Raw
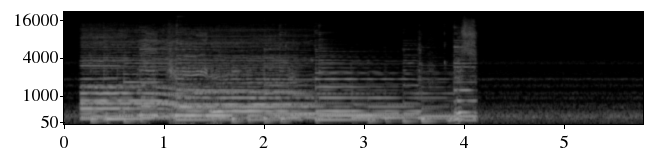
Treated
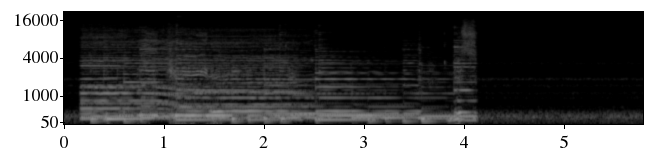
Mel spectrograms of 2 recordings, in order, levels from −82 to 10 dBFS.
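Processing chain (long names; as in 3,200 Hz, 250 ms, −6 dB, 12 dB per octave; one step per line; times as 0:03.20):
parametric band 700 Hz −13.5 dB 0.77 octaves
level −5 dB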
